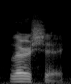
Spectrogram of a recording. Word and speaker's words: Lerche: Is that how you say it? I think it's pronounced Lerche. Lerche.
